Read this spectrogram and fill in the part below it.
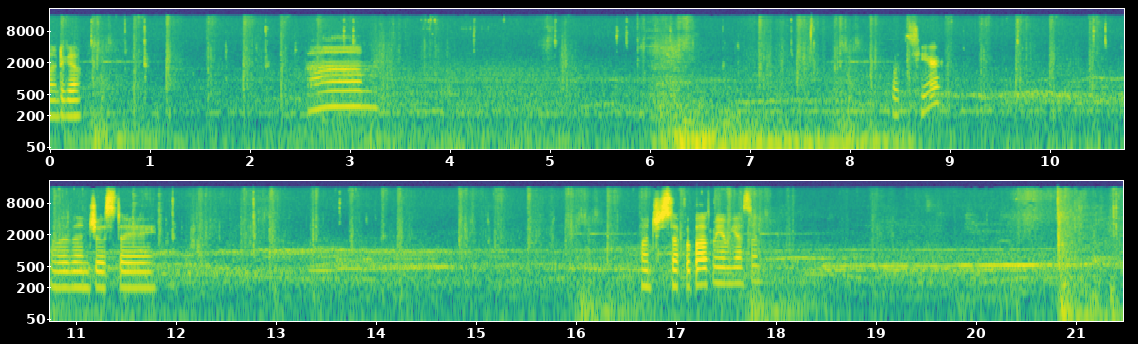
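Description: Footsteps crunch on sandy ground.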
